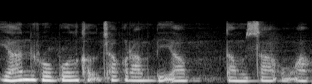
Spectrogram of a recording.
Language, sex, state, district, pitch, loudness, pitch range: Garo, male, Meghalaya, South Garo Hills, 185 Hz, -14 LUFS, 170-195 Hz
